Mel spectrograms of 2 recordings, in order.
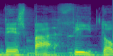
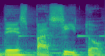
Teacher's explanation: non pronuncia la th ma sostituisce questo suono tipico della penisola iberica con la s, e questo è il fenomeno che si chiama seseo.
